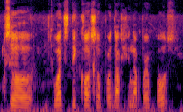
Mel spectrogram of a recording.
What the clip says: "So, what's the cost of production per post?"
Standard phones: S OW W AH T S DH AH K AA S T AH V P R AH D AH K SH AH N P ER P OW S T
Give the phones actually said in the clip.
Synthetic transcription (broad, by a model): S OW W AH T S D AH K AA S AH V P R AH D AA K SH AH N P ER P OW S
